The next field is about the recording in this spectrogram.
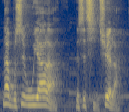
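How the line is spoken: Loud girl's voice. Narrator (Chinese): 坎佩内拉身旁的那叫小香的女孩大声地说道

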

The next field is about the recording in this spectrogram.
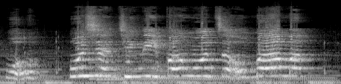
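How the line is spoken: Crying while speaking. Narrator (Chinese): 他边哭边说

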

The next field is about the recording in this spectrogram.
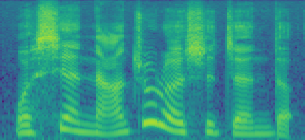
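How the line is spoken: Laughing. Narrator (Chinese): 金荣笑道

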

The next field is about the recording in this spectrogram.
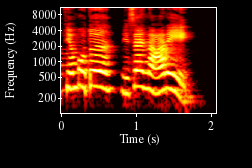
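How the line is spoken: Calling out. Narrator (Chinese): 韦伯就叫啊

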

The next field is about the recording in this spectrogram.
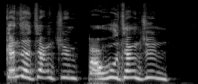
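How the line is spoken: Crowd shouting. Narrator (Chinese): 开始纷纷的大喊

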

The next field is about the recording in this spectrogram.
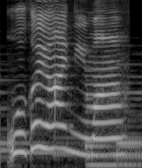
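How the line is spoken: Plain question. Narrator (Chinese): 燕子问道

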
